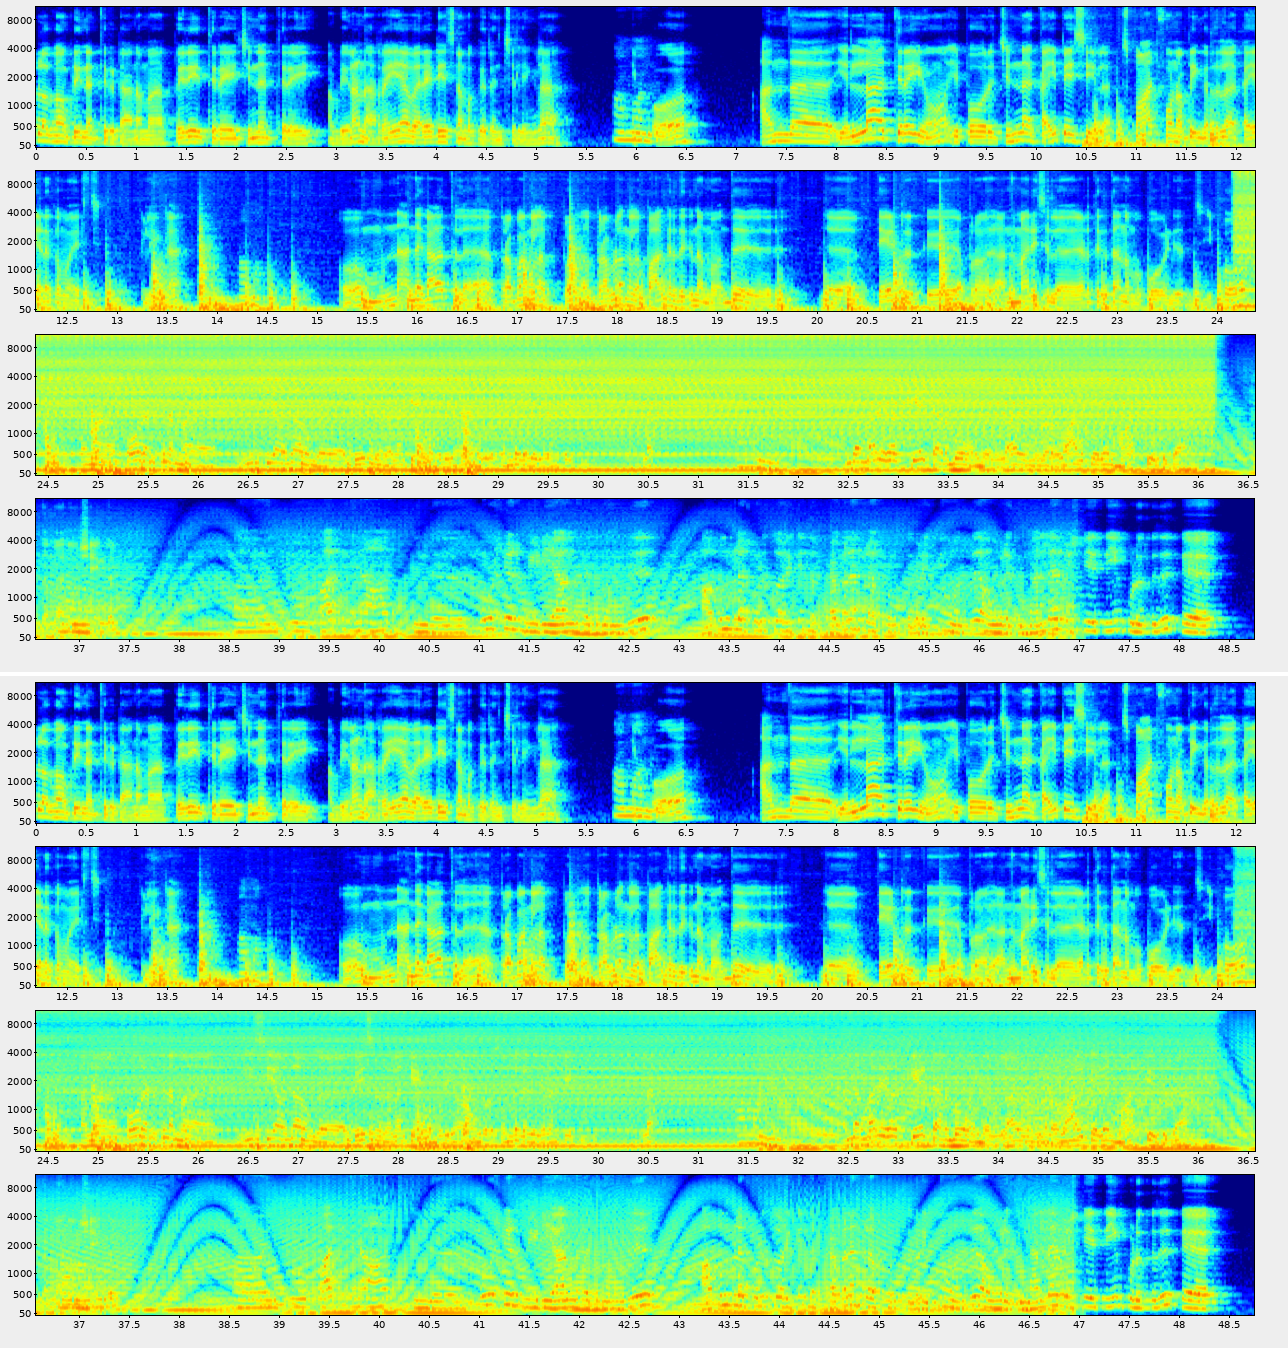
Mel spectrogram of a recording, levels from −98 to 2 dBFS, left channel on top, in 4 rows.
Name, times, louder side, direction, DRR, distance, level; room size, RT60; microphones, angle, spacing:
voice 1, 0.0-5.3 5.9-6.6 7.2-12.8 13.2-13.7 15.2-19.7 20.0-24.3 24.8-30.6 32.4-36.0 36.5-37.4 43.5-43.6, equal, 5° right, 10 dB, 0.7 m, -29 dB
voice 2, 5.8-6.2 14.2-14.5 31.4-31.8 36.8-37.1 38.5-42.7 43.2-48.3, right 1 dB, 40° right, 3 dB, 1.5 m, -27 dB
sound 1, 10.5-28.8, left 1 dB, 30° left, 1.6 m, -28 dB
Domestic sounds home sounds, 24.2-36.2, left 7 dB, 90° left, 0.9 m, -23 dB
sound 2, 31.6-47.0, right 2 dB, 60° right, 1.0 m, -28 dB
15.0 x 7.7 x 4.4 m, 0.41 s
head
